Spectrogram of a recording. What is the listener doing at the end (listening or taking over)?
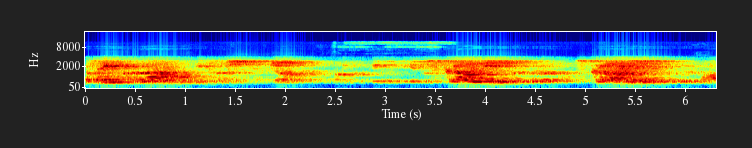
listening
